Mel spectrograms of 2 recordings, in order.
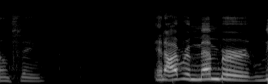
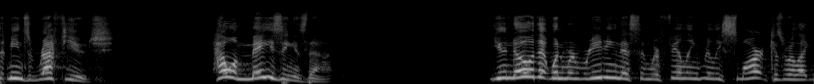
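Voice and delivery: ordinary talk, nothing marked

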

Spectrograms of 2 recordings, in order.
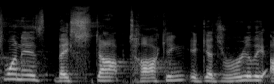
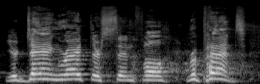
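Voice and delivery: loud, raised joking condemnation; mock fire-and-brimstone rebuke; 3 semitones higher, 8 dB louder than usual. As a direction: thunder it like a mock street preacher. Joke mock condemnation, then retracted.

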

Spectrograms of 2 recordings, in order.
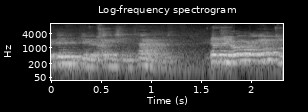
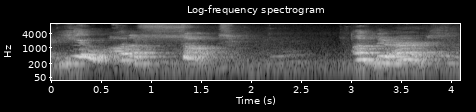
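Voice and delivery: "You" raised, then "You are the salt of the earth" slow and drawn out; slow, pointed address to the disciples; lifted "You are the salt"; 5 semitones higher, slower than usual. Shown as a demonstration. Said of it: "pointing to his followers".

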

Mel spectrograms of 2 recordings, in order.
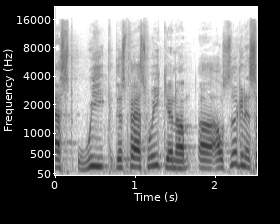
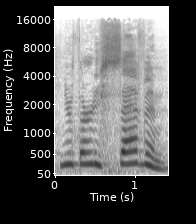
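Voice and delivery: higher, slow mock-tearful child voice; imitating crying daughter; 5 semitones higher than usual. Seven-year-old wails to her dad, mock-tearful. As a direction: play the sobbing little girl, lightly. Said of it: "uncontrollable crying".

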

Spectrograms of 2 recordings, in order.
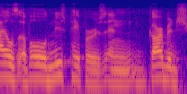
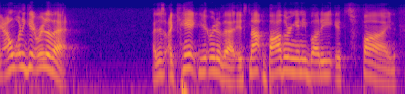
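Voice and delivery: raised, louder mock protest; defensive refusal; 5 semitones higher, 6 dB louder than usual. Sin hoarders refusing to clear out the old boxes, defensive. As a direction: protest like a hoarder clinging to junk, high and loud.

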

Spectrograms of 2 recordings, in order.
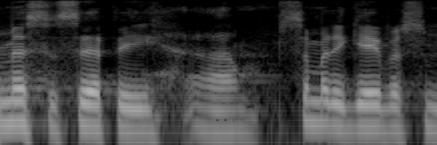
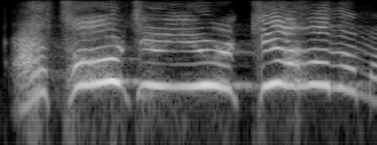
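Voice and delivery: much higher, much louder mock shriek of told-you-so; accusing teenage girls; 16 dB louder than usual. Preacher voices the girls when the horse sighs, in a high accusing shriek. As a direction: shriek it as a frightened girl blaming him. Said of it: "fourteen teenage girls standing around".

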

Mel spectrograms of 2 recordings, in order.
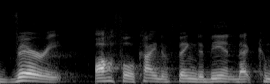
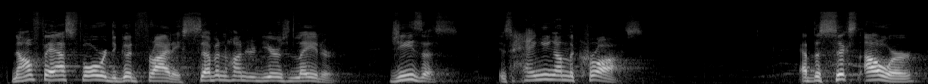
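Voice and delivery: normal talking voice

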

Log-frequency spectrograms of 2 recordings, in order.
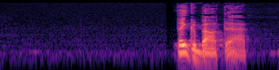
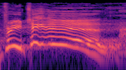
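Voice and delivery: mock excited; much slower than usual. Greedy crowd grabbing free samples.

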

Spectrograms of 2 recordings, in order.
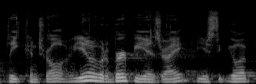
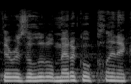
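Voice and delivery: ordinary talk

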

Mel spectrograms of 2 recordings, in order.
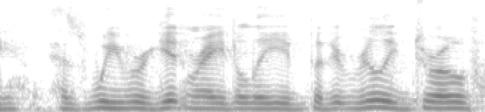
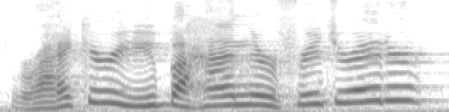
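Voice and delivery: higher, teasing seeker's voice; grandma playing along, much higher; playful calling; 9 semitones higher, 6 dB louder than usual. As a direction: sing out the question. Grandma calling hiding child.

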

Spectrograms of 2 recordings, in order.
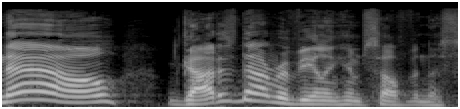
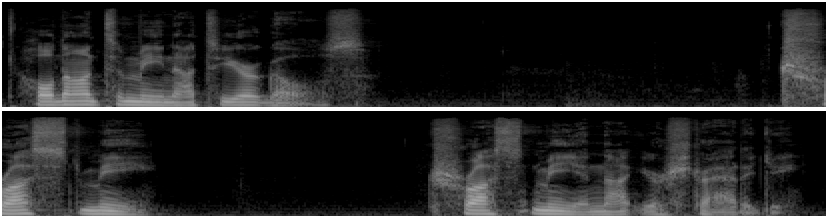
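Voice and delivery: gentle voice of Jesus; 5 semitones lower, 8 dB quieter than usual. Acted. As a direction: plead softly to hold on. Voicing Jesus' gentle plea.

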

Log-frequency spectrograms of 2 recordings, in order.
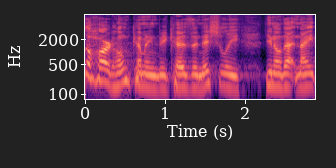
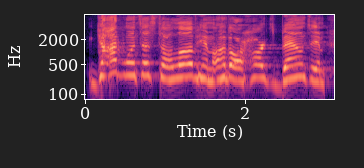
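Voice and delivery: normal talking voice

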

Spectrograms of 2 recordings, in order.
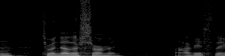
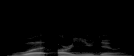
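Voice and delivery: low and much softer; soft repeat; 3 semitones lower, 7 dB quieter than usual. Shown as a demonstration. Preacher repeats God's question to congregation, softly. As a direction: let the question settle quietly.

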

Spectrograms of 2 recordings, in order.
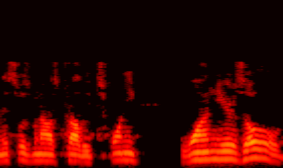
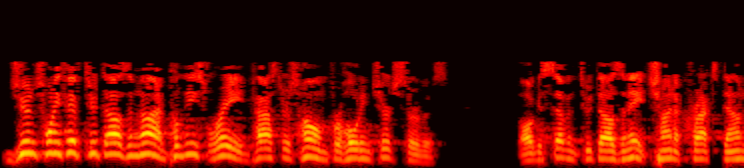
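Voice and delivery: higher and louder announcement; preached headline; 4 semitones higher, 10 dB louder than usual. Acted. Preacher reading persecution headlines, loud and high. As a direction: proclaim the date like a warning.

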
